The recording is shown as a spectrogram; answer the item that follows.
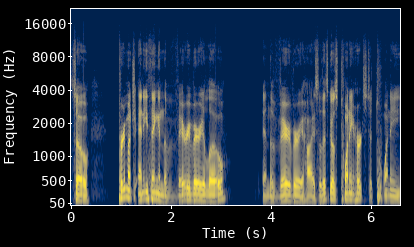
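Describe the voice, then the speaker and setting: On a very clean recording with a silent background, a man's resonant, fairly low voice moves at a moderate pace with ordinary pitch variation. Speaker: audio engineering trainer. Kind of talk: tutorial. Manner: casual with frequent fillers.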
